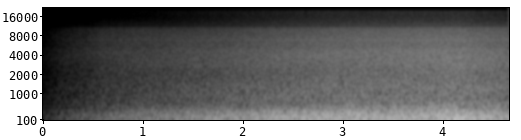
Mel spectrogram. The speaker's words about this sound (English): Standing here at the site of Gerald Kavanaugh's last breath on Ocean Beach, Dan and I are surrounded by a beautiful panoramic scene. A cool breeze is coming off the surf.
